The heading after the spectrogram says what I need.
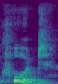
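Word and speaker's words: could: আজকে আমাদের লেসন হচ্ছে খুড দেখো খুড না কিন্তু এল এর উচ্চারণ করা যাবে না এখানে হ্যাঁ সিম্পলি খুড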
